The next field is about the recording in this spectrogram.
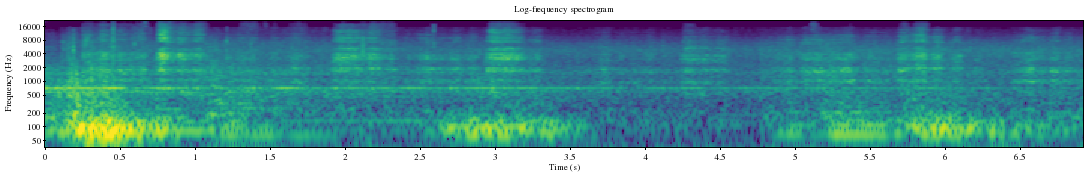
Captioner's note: Connie sobs; feathers flaps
